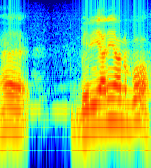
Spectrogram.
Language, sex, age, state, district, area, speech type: Odia, male, 60+, Odisha, Bargarh, urban, spontaneous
